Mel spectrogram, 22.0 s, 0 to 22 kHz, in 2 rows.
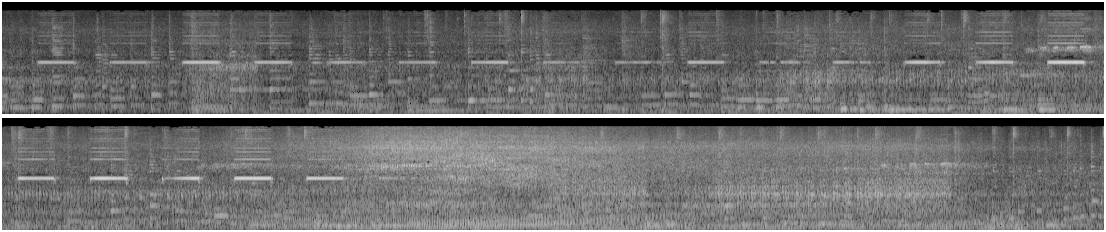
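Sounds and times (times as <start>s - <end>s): van engine running: 0.0s - 22.0s
reversing alarm beeping: 0.3s - 16.0s, 19.4s - 20.7s.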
